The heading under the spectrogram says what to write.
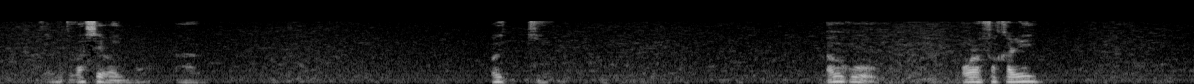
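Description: Noise suppressor artifacts run through the whole clip. The suppressor pulls the steady room noise, which sits about 10 dB under the speech, down by about 20 dB frame by frame. The background sinks between phrases and rises back beneath them, giving a pumping texture.

Speech cut by the noise suppressor occurs at 0.4–0.8 s, 0.96–1.55 s, 1.75–2.09 s, 5.28–5.54 s and 9.91–10.08 s. There the suppressor mistook parts of the speech for noise and lowered them by about 18, 22, 21, 18 and 10 dB, so those stretches sound swallowed or faint.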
